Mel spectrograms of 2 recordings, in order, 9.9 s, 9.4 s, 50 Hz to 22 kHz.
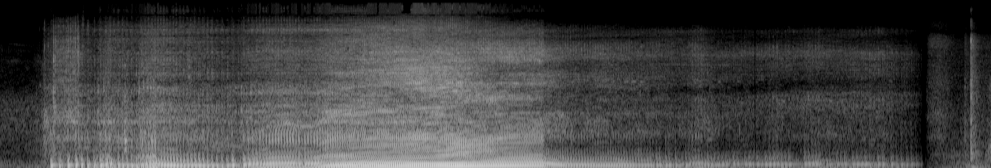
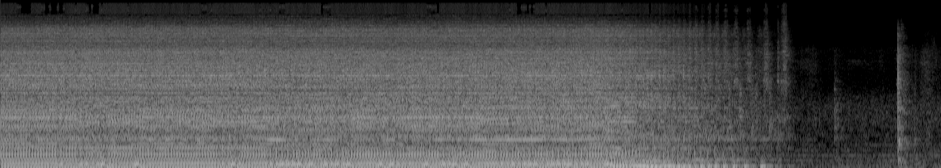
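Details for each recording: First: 1977 Honda XL75 single, revived after long storage with minor fixes: revs smoothly to a peak, settles to even idle, no knocks or misses; runs healthy, though it smells gassy and owner thinks the carb may need rebuilding. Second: 1977 Honda XL75 single-cylinder dirt bike just revived, running on choke: pops along at a fast steady beat with no throttle response, then fades and dies; throttle bunged up and sticking, slight seepage at float bowl.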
